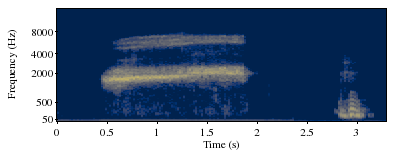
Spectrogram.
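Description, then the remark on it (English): A single long, harsh, hissing screech of a barn owl lasts over a second, loud, followed after a pause by a brief, lower-pitched sound. “the barn owl, which again, I'll quickly give you guys a sound clip of.”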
